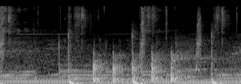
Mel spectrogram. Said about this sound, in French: je pense que c'est cette porte-là. Ouais, c'est ça. On va frapper.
